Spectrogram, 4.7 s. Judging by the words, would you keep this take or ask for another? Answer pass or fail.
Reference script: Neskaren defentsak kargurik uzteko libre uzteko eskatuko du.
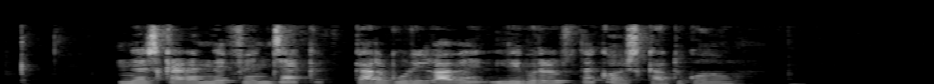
fail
